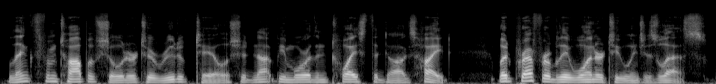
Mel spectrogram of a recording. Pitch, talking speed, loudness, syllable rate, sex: 105 Hz, 210 wpm, -20 LUFS, 5.0 syllables/s, male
